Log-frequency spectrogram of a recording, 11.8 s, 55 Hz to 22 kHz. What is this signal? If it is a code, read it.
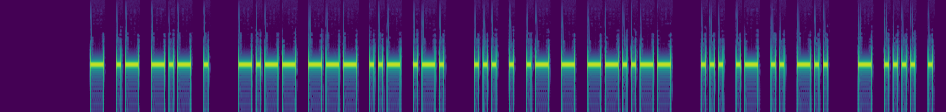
Morse code, heard as a keyed tone, about 22 wpm, 700 Hz. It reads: TAKE YOUR SEAT, SAID THE
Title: Sentences from Top 1500 Words 22wpm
